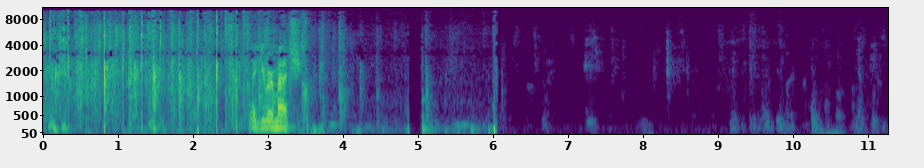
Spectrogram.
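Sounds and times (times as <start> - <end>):
crowd applause: 0.0 - 4.4
speech: 2.8 - 3.6.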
